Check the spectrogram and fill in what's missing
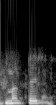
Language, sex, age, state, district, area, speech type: Bodo, male, 60+, Assam, Kokrajhar, rural, conversation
